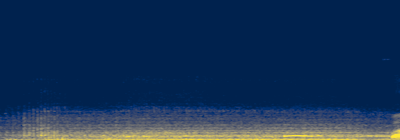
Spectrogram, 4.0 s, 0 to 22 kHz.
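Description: Massey Ferguson 385 tractor's four-cylinder diesel engine running hard at steady high revs under heavy load as it strains to pull an overloaded sugarcane trolley. The engine note swells about half a second in, holds level, and falls away just before the end.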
